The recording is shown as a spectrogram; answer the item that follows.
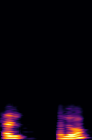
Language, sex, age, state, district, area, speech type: Kannada, female, 30-45, Karnataka, Hassan, rural, conversation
